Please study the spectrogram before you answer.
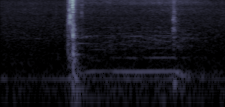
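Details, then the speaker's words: DeLorean fuel pump: a click, then a faint electric pump hum for under a second before it drops out; the pump isn't getting power and runs when jumpered. "the pump now briefly I did hear the pump go over there and I don't know why it's not coming on"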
